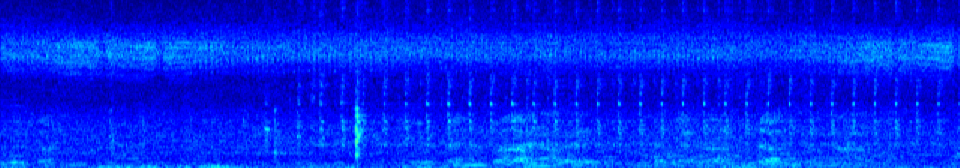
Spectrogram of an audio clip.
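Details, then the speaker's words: Ceiling fan that spins freely by hand, its three bolts already tightened, run on mains supply: faint steady knocks (khat-khat) along with the motor hum. The noise persists and the source is not yet found. "तो दोस्तों देख रहे हैं main supply देने के बाद में भी अभी भी इसमें आवाज आ रहा है"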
